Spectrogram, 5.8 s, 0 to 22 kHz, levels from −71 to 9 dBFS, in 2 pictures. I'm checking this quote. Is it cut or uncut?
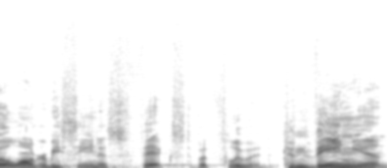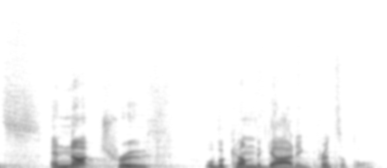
cut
